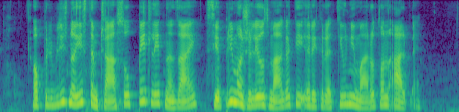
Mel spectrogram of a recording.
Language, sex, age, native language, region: Slovenian, female, 50-59, Slovenian, Central Slovenia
